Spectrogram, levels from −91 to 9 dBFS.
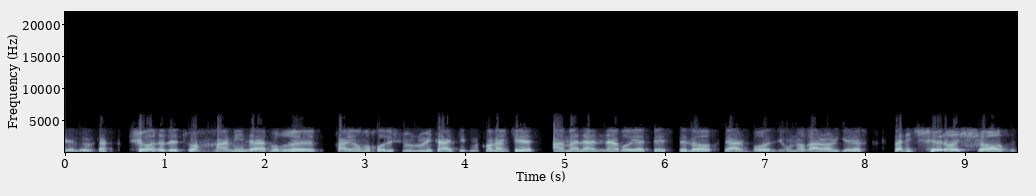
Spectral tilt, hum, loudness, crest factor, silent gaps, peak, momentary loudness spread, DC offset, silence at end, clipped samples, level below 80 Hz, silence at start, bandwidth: -3 dB/octave; none; -21 LUFS; 14 dB; none; -6 dBFS; 6 LU; under 0.1%; 0 s; under 0.1%; -68 dBFS; 0 s; 5.4 kHz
